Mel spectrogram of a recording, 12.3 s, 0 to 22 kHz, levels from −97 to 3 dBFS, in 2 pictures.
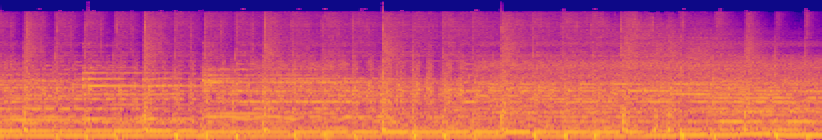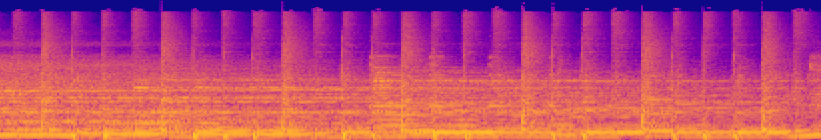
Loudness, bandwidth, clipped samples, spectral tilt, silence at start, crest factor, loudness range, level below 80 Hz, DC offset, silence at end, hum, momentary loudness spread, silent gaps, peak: -15 LUFS; 17.5 kHz; under 0.1%; -5 dB/octave; 0 s; 14 dB; 2 LU; -28 dBFS; under 0.1%; 0 s; none; 4 LU; none; 0 dBFS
